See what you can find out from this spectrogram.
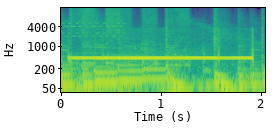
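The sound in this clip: A telephone rings for an incoming call: one loud, steady, mid-pitched electronic tone held for nearly two seconds over a low background.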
